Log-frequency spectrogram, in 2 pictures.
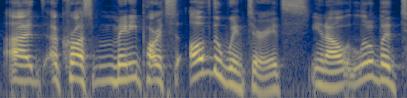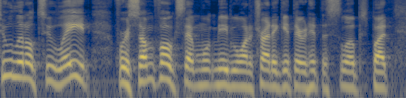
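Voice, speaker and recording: A man's voice: sits high, animated, moderate pace, hardly any pauses. A man presenting a TV weather forecast in a chatty, folksy way with casual asides. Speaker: meteorologist.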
